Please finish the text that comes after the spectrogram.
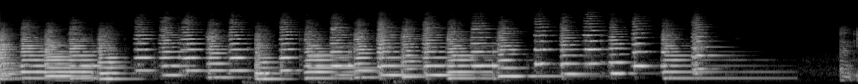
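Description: A solo violin plays a string crossing exercise that begins on an upbow, with quick, evenly spaced notes moving back and forth between strings. The pattern stays clear and close for about eight seconds, then stops.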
